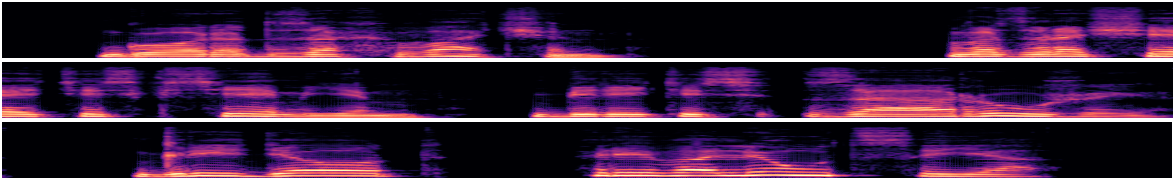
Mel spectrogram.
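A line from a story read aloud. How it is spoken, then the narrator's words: Languid voice. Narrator (Russian): томным голосом сказала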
